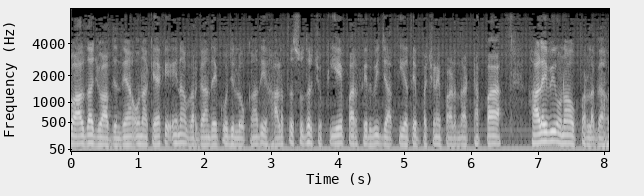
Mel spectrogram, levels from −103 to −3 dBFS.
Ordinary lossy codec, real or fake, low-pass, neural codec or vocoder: none; real; 7.2 kHz; none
